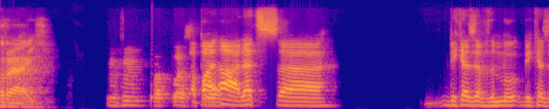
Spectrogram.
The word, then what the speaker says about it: рай: Рай. Oh, рай. Рай is heaven, like paradise. Yeah, like where you go after you die is рай. Рай. Попасть в раю. Попасть в рай.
